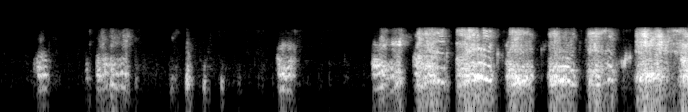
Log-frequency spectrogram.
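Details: Nino, a two-month-old Pinscher puppy, playing fiercely as if attacked and pulled toward a 'snake' hole: scattered short rough growls and yaps, then a rapid run of harsh growling barks about twice a second.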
